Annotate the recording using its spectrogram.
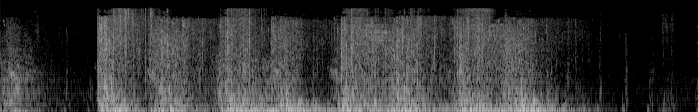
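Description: A pickaxe chops rapidly into a tree trunk.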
